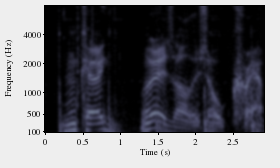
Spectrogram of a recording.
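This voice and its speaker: A put-on character voice from a man, raspy and fairly high-pitched, at a fairly slow pace. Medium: video game. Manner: laconic.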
